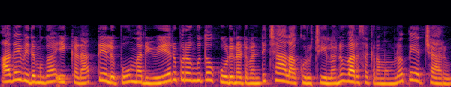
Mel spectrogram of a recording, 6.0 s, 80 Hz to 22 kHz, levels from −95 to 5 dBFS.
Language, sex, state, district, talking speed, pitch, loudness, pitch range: Telugu, female, Andhra Pradesh, Guntur, 140 wpm, 245 Hz, -18 LUFS, 215-290 Hz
